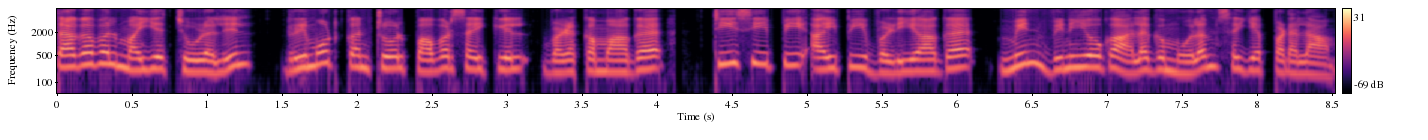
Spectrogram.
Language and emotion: Tamil, neutral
